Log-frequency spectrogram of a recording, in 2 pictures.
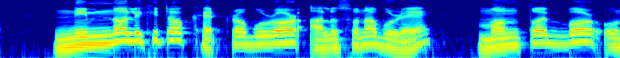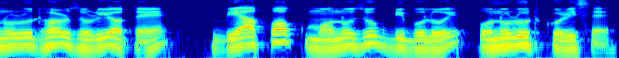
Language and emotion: Assamese, neutral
